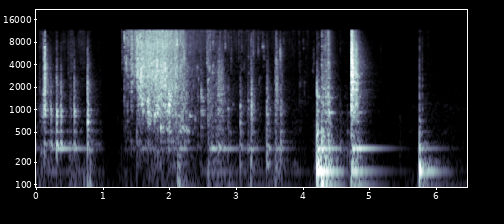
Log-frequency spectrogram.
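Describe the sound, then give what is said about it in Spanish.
Water splashes and pours out as containers are tipped over, mixed with hollow thunks of them being set down, with a long gushing pour near the start and sharp knocks later. “Dando vuelta a todo lo que junta agua, no hay dengue.”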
